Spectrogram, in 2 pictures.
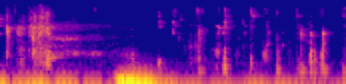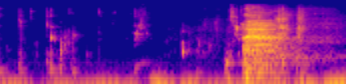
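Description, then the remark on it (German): Someone takes a small sip of water: a brief clunk, then a run of soft wet mouth clicks and swallows, ending with a breathy exhale. “Da trinke ich mal einen kleinen Schluck Wasser.”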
